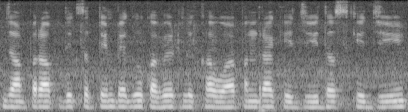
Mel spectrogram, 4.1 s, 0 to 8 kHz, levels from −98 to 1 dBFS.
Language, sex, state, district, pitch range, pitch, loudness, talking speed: Hindi, female, Haryana, Jhajjar, 145-155 Hz, 150 Hz, -17 LUFS, 250 wpm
